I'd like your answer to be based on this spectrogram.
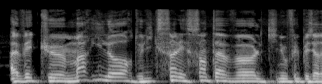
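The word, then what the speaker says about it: Lixing-lès-Saint-Avold: Je l'ai bien prononcé, on dit bien Lixin les Saint-Avold. – Oui, c'est ça.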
